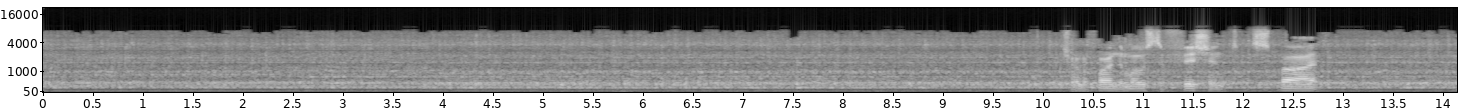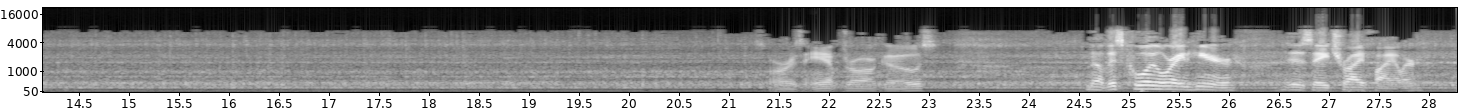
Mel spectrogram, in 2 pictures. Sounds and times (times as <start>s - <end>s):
Speech: 10.2s - 12.8s, 21.3s - 23.1s, 24.6s - 28.0s.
